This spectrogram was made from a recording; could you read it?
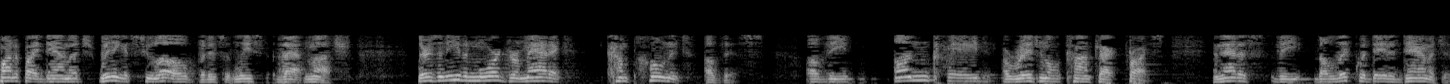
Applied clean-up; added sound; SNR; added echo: neural mask model RNNoise.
